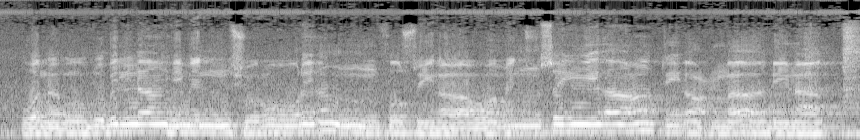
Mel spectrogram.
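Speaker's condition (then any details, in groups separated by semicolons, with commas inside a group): No condition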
